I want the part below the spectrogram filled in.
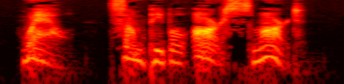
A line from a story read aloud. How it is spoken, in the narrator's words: he whispered to his companion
